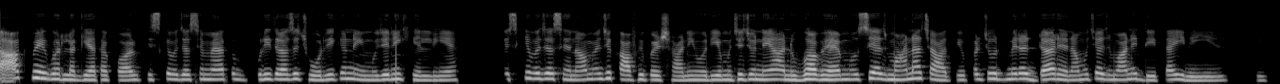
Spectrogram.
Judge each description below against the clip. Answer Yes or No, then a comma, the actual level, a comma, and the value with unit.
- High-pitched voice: Yes, high, 225 Hz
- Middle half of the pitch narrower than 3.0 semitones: Yes, narrow, 2.6 semitones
